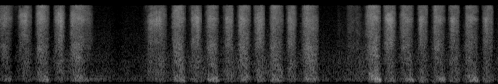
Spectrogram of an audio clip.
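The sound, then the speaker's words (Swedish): Someone scratches an itchy mosquito bite in quick, rhythmic strokes, a dry, raspy scratching that comes in three bursts separated by brief pauses, with no voices. “Här hörde vi ju det som oftast följer på surrandet när man har blivit biten.”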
